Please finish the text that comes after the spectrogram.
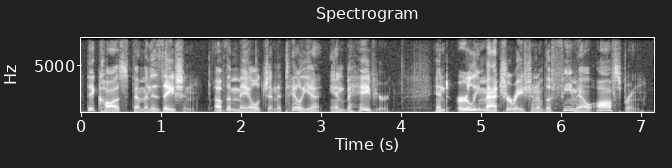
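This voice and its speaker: A man's voice: low voice, no room sound. A man narrating a scripted science article, reading it aloud.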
